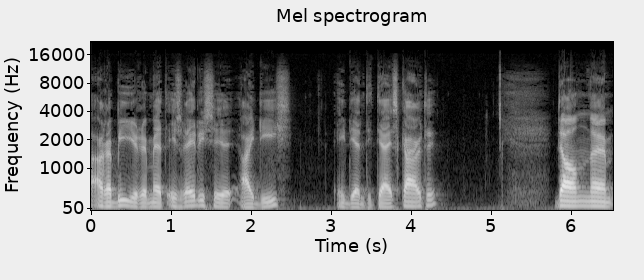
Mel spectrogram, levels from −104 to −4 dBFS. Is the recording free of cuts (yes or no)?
yes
